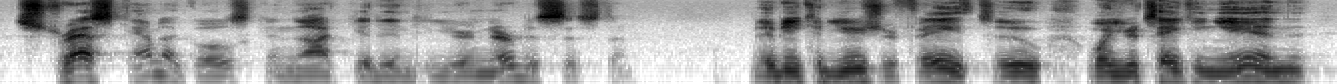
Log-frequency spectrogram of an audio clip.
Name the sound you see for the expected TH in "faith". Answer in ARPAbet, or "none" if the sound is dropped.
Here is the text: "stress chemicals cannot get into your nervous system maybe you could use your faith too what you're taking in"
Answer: TH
